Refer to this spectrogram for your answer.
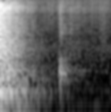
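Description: A door shuts with a solid, close-by thud, followed about half a second later by a softer latch-like knock, then quiet.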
